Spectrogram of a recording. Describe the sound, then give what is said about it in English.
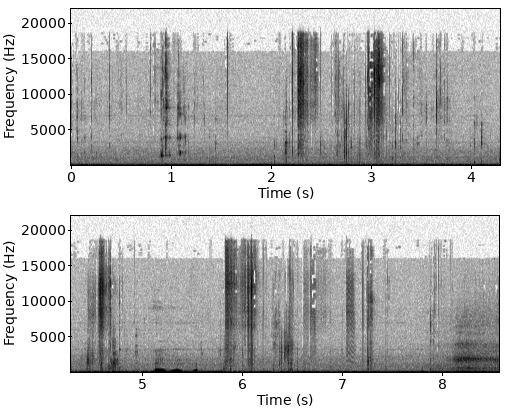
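Wet sucking and smacking mouth sounds on fingers: several soft, squelchy smacks scattered over a steady low hum, with no clear talk. “Alright, give me your hands. Let me suck on your fingers.”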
